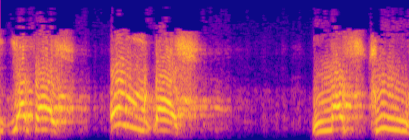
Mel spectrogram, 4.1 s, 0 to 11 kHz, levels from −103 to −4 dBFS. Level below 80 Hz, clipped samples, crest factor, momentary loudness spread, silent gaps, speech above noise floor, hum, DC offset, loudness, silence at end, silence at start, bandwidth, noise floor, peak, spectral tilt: -78 dBFS; under 0.1%; 12 dB; 10 LU; none; 42 dB; none; under 0.1%; -14 LUFS; 0 s; 0 s; 7.2 kHz; -56 dBFS; -4 dBFS; -4.5 dB/octave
